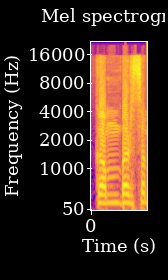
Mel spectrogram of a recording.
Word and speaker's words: cumbersome: अब तुम पढ़ोगे सर कंबरसम नहीं है सर, ककम्बर है, तो जबरदस्ती का ककम्बर नहीं बना देना इसको, कंबरसम है भाई, CUMBERSOME।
